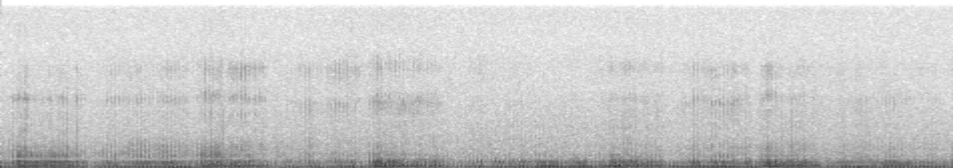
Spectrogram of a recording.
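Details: Domestic cat purring steadily, a calming, relaxing sound: continuous low rumbling vibration with rhythmic swells as the cat breathes in and out, roughly every two seconds, with no other sounds.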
